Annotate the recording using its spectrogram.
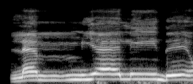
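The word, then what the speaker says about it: يلد: কলকলার হরফ নিচের দিকে ধাবিত করে ধাক্কা দিয়ে উচ্চারণ করব লাম ইয়ালিদে ওয়ালাম ইউলাদে ওয়ালাম ইউলাদ লাম ইয়ালিদ ওয়ালাম ইউলাদ লাম ইয়ালিদ ওয়ালাম ইউলাদ ওয়ালাম ইয়াকুল্লাহু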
